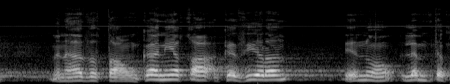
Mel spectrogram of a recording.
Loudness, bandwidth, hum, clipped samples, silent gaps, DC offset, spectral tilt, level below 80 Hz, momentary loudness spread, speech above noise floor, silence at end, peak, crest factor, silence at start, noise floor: -21 LUFS; 14 kHz; none; under 0.1%; none; under 0.1%; -5.5 dB/octave; -84 dBFS; 17 LU; 21 dB; 0 s; -6 dBFS; 16 dB; 0 s; -42 dBFS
